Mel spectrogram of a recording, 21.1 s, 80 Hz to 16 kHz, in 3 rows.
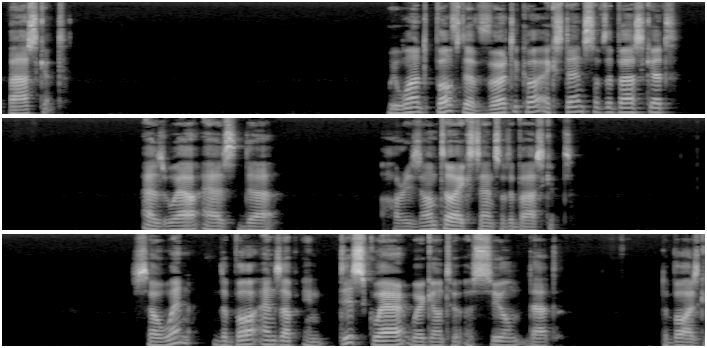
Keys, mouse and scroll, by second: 4.4 click, 5.8-10.9 drag, 13.5-18.2 drag, 19.2 click, 20.8 click.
